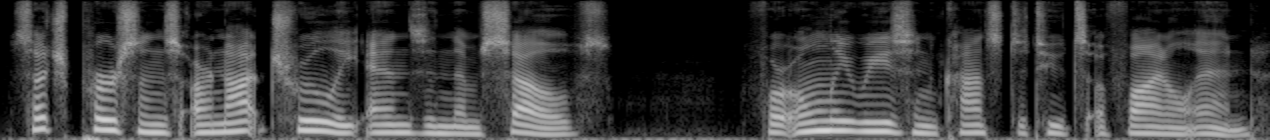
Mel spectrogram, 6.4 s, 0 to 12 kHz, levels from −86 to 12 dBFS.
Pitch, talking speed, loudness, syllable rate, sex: 190 Hz, 140 wpm, -16 LUFS, 4.7 syllables/s, female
